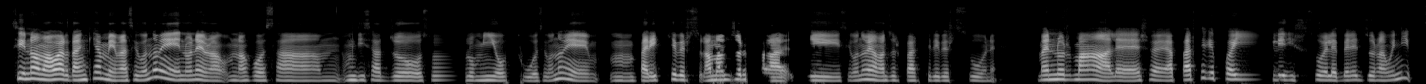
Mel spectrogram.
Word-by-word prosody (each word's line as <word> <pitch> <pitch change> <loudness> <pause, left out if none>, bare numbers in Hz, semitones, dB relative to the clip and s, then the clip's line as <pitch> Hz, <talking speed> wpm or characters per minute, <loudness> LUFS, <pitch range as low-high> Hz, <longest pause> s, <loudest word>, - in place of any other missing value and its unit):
Sì, 270 - +5
no, 265 0 +7
ma 220 -3 +7
guarda 225 -2 +7
anche 220 +6 +1
a - - +2
me, 215 -8 +3
ma 185 - +3
secondo 210 - -4
me 265 -11 +5
non 205 +1 -2
è 225 - +7
una 175 -1 0
una 185 +1 -5
cosa 185 -2 -3
mhmm, 180 0 -14
un 200 +1 -2
disagio 190 -2 -4
solo 200 0 -12
mio 190 -1 -3
o 180 - -8
tuo. 170 -1 -10
Secondo 185 +10 -6
me, 175 -10 0
mhmm, 180 0 -11
parecchie 185 +6 +2
perso 210 -1 -4
la 180 - +2
maggior 215 +3 +1
par 170 -1 0 0.2
sì, 180 -2 0
secondo 190 +5 -6
me 225 - +6
la - - +3
maggior 190 0 -4
parte 185 0 -5
delle 185 - -6
persone. 180 -1 -11 0.4
Ma 210 - +1
è - - +8
normale, 215 -6 +2
cioè 200 -1 -5
a 185 0 0
parte 215 +9 -1
che 280 -2 -5
poi 225 -3 -2
vedi 210 -1 -3
il 200 - -12
sole, 210 0 -6
le 190 -1 -1
belle 195 +3 -5
giornà, 195 -2 -5
quindi 255 +9 -8
195 Hz, 225 wpm, -23 LUFS, 180-215 Hz, 0.4 s, è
